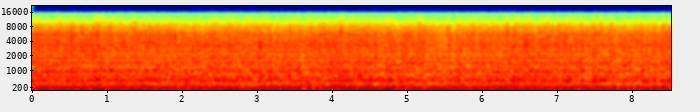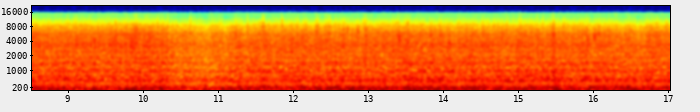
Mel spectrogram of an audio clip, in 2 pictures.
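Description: Rain falling steadily on a car roof, a dense, even patter.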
